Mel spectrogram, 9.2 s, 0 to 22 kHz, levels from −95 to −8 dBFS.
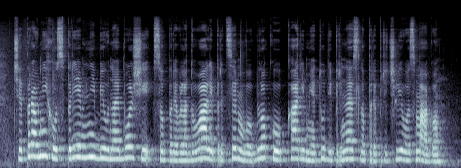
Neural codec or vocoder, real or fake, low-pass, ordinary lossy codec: none; real; 14.4 kHz; none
